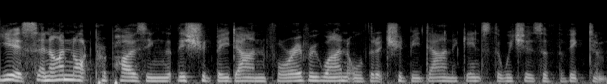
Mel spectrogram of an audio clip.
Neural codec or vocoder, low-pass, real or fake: none; 7.2 kHz; real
